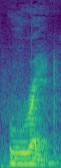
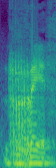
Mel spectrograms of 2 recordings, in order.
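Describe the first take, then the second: First: The r is made with the tongue pulled back. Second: The r is a quick tongue-tip trill. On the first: The speaker calls it right. "sino red" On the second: The speaker calls it wrong. "no sería red"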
